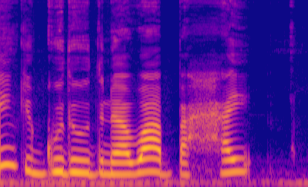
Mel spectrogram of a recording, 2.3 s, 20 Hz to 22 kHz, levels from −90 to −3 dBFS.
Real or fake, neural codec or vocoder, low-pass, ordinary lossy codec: real; none; none; none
